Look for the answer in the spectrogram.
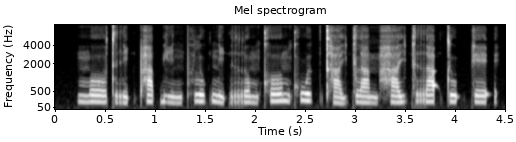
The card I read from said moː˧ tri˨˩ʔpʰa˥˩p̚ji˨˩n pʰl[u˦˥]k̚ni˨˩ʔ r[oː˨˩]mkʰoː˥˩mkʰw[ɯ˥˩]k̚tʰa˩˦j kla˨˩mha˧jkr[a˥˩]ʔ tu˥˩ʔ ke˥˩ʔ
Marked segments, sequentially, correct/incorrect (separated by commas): correct, incorrect, correct, incorrect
